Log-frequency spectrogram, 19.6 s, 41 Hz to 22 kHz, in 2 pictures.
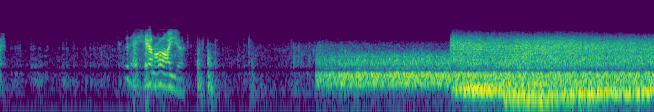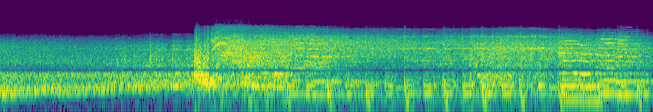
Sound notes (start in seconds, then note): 7.4 ominous music; 13.0 splashing; 15.0 tense music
